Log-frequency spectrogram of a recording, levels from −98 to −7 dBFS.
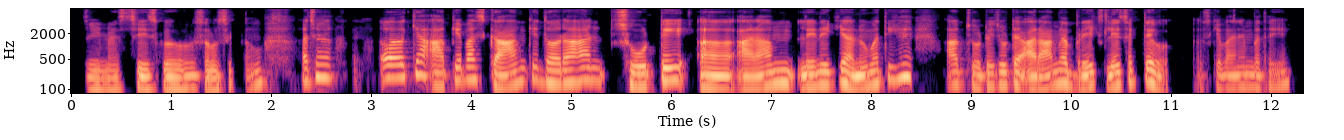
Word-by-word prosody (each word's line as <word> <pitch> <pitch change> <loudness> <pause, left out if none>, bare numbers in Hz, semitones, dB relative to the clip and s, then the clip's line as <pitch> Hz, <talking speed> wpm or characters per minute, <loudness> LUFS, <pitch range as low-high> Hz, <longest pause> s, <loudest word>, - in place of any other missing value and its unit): जी 95 -1 -4
मैं 90 - -5
इस 95 - -8
चीज़ 100 -1 0
को 95 - -1 0.3
समझ 90 +1 -2
सकता 95 - -13
हूँ। 130 +5 -6 0.4
अच्छा 185 +5 0
अ, 185 0 -1
क्या 220 -2 +1 0.2
आपके 160 +7 -2
पास 170 0 +1
काम 120 +6 +5
के 170 - -5
दौरान 145 +4 +2 0.2
छोटे 125 +7 +2 0.3
अ, - - +7
आराम 105 +5 +3 0.2
लेने 125 +3 +1
की 145 - +1
अनुमति 135 +10 +1
है, 195 - +4 0.4
आप 130 0 -1
छोटे-छोटे 120 +3 -2 0.2
आराम 100 +7 +2
या 135 - +3
ब्रेक्स 110 +1 -1
ले 115 +3 +2
सकते 145 +2 -3
हो? 100 -10 +1 0.3
उसके 100 +1 -11
बारे 105 +1 -4
में 110 - -6
बताइए। 125 +5 -7
125 Hz, 170 wpm, -24 LUFS, 105-145 Hz, 0.4 s, अ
